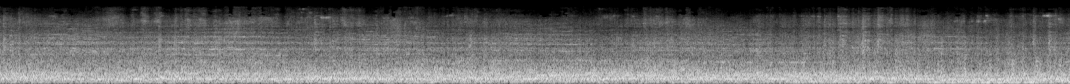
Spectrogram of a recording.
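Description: Empty intermodal flatcars and well cars of a freight train rolling past at speed: a steady rumble with the clatter of wheels over the rails.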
